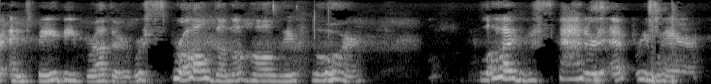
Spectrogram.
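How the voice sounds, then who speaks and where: A woman reads a horror story aloud theatrically, drawing out suspense with deliberate pauses. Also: medium pitch, a little mellow, rough recording. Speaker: performer reading a story aloud. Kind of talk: slow dramatic reading of a horror story.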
